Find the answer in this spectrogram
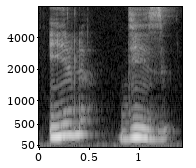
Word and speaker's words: ils disent: nasale à la fin e nt ne se prononce pas ici vous allez dire ils disent ils disent le dernier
